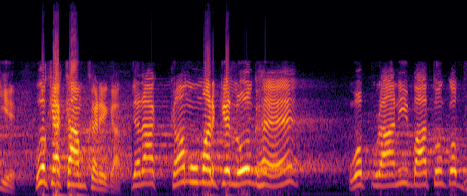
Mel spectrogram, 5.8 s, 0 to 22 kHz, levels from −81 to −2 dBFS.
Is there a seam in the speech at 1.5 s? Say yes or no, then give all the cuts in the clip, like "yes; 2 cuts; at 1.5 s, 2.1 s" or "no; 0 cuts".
yes; 1 cut; at 1.5 s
